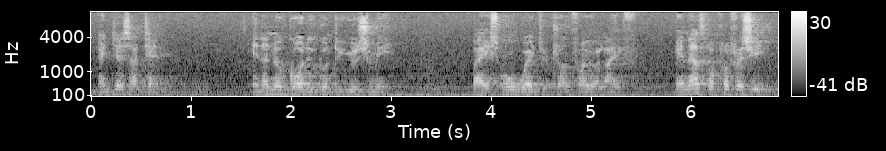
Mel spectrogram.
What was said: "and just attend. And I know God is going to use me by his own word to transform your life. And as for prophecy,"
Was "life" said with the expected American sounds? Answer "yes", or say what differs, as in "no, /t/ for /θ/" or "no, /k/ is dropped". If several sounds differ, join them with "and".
yes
